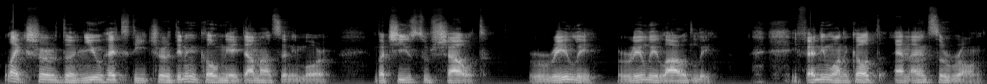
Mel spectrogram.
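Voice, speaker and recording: Young man, very low pitch, casual slangy storytelling. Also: measured pace, a bit bright. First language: Slovak. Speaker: self-improvement channel host. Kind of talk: personal storytelling monologue.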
